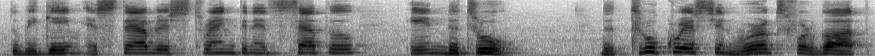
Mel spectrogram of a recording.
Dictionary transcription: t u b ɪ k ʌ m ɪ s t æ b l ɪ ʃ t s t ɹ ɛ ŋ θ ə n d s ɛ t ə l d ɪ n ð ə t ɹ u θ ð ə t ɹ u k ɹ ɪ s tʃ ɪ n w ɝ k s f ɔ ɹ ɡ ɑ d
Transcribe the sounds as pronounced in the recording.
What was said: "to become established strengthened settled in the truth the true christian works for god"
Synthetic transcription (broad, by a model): t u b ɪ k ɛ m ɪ s t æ b l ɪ ʃ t s t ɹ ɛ ŋ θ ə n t s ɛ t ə l ɪ n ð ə t ɹ u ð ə t ɹ u k ɹ ɪ s tʃ ɪ n w ɝ k s f ɔ ɹ ɡ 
